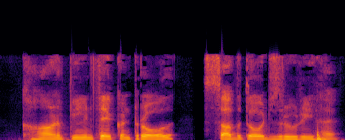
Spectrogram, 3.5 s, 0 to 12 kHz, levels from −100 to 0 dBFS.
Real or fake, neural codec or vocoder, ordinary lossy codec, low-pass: fake; codec, 16 kHz, 6 kbps, DAC; AAC, 32 kbps; 7.2 kHz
